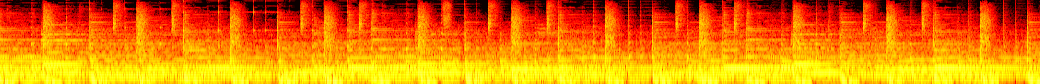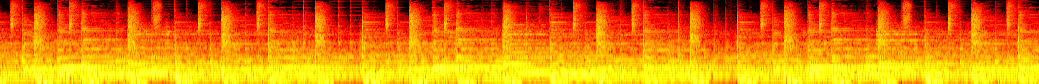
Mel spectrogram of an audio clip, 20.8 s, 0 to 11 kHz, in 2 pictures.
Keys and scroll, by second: 3.3 g.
